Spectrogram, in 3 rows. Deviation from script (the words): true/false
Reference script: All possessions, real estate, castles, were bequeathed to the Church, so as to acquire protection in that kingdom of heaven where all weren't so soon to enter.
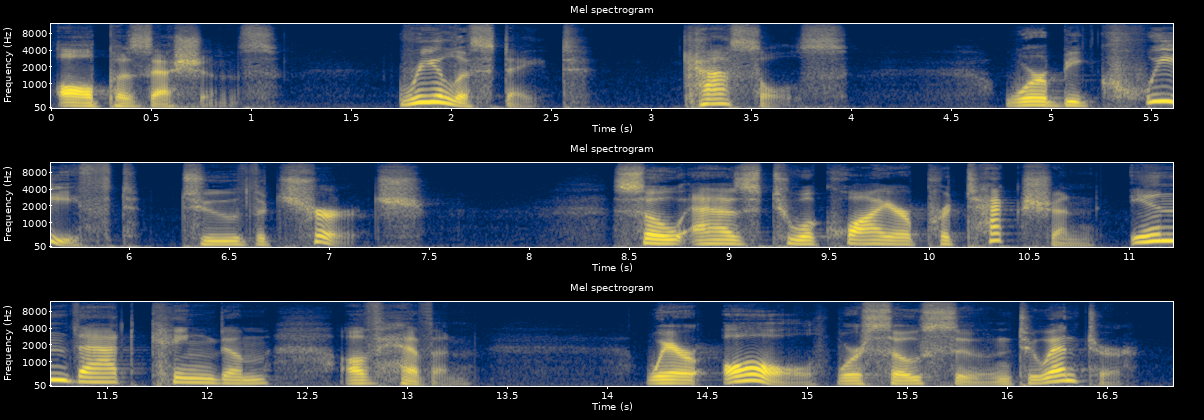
true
